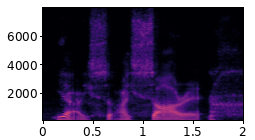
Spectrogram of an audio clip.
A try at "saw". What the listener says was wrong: No, get rid of the R sound. There's no R in saw. There's no R in saw.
